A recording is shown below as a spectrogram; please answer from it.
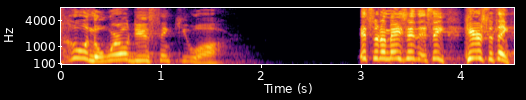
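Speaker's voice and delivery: ordinary talk, nothing marked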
